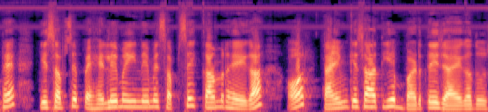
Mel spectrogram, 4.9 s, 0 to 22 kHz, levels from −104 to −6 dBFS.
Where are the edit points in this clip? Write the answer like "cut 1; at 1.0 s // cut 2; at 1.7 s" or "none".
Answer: none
